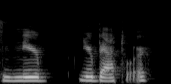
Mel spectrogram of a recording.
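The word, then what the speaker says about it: Nyírbátor: I had to use the pronunciation thing. It's near Bator.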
